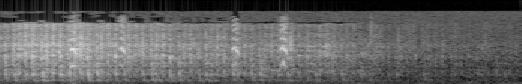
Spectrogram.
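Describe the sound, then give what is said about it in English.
A car engine runs while driving, giving a rattling, sputtering mechanical chatter that is loud at first and then fades steadily away toward the end, with no voices. “Jack and Mary are on their way to the studio, and Rochester is driving.”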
